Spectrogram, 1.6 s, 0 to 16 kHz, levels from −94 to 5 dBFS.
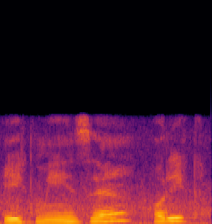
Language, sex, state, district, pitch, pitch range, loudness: Hindi, female, Uttar Pradesh, Shamli, 220 Hz, 205-245 Hz, -15 LUFS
